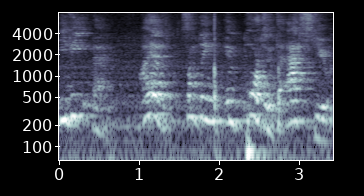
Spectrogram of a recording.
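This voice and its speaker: Man acting as shy young gentleman suitor, halting speech, vintage radio drama, very echoey, noisy live room. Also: very high-pitched, expressive, recorded from a distance. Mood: nervous, bashful. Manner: halting, stammering. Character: nervous, bashful young male embassy bureaucrat in love.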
